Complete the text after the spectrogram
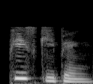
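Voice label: "peacekeeping", American English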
